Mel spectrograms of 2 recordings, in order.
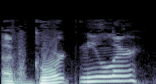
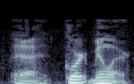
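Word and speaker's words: Gortmiller: Gortmuller? Close. Wait, let me get you on there. Go ahead. Gort Miller. Gort Miller. Right, Miller.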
